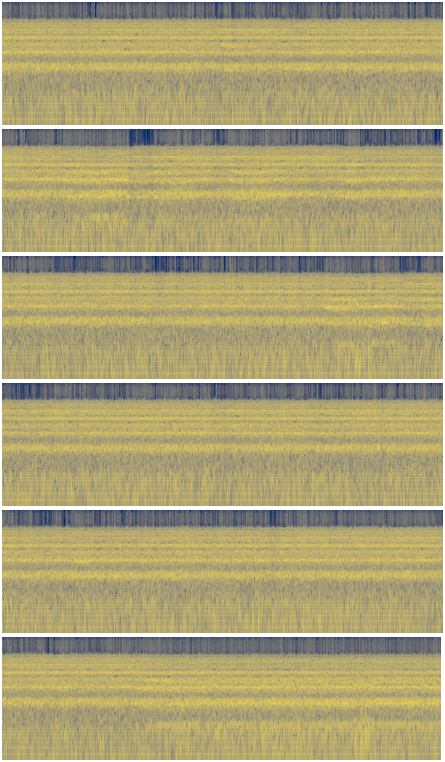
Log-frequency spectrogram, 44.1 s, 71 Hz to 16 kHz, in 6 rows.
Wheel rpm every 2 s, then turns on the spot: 230, 230, 230, 230, 220, 220, 230, 230, 230, 230, 220, 230, 230, 230, 230, 230, 230, 230, 240, 230, 210, 210.
none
